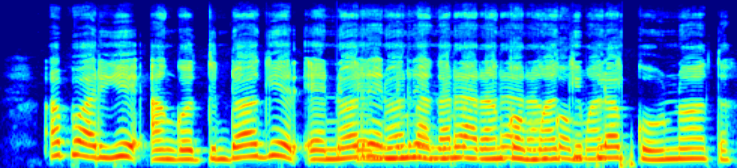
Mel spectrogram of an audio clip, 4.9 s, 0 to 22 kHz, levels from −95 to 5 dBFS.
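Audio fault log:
2.25–4.15 s, doubled audio track: after "angot ndoker eng", a dry copy trails about 300 ms behind, a few dB quieter, with abrupt edges, likely from a slower second capture.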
